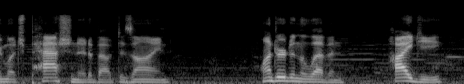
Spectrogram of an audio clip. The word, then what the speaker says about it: hygge: Hygge, pronounced hygge, not hygge, is a Danish word for acknowledging a moment or feeling as cozy or special.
